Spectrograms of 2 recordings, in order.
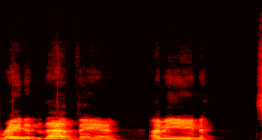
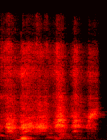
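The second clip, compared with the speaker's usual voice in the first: voiceless rushing whooshes; imitated zooming noise; 13 dB quieter than usual. Girl being zoomed round in circles, imitated whoosh. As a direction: make soft whooshing puffs for the spinning. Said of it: "and she just goes".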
